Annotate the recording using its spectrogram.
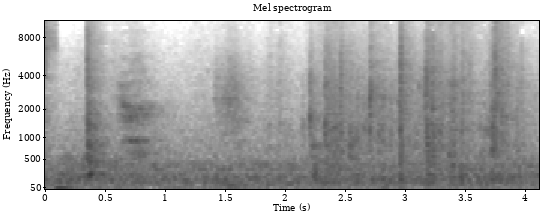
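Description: A few faint clicks and knocks in a quiet room.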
